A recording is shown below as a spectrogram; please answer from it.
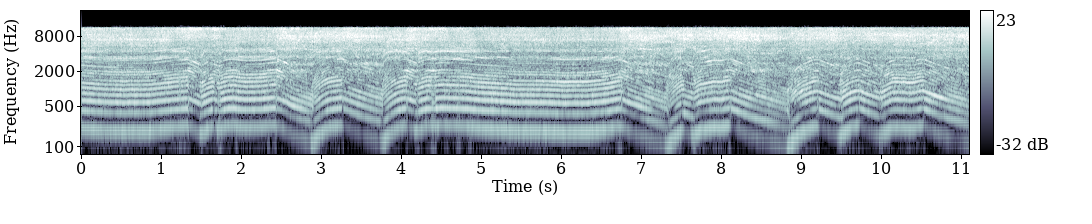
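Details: Husqvarna 262XP chainsaw after rebuild, breaking in bucking dry, dusty pine with rotten and hard spots; compression up, strong after last couple tanks. Clean high scream dips and recovers crisply under each cut; healthy, normal cutting.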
